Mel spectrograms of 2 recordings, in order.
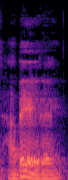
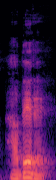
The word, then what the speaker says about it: habere: And habere, not habere.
